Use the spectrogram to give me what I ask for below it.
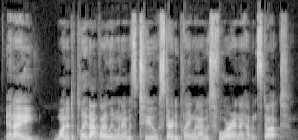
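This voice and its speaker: Audible room echo surrounds a woman speaking at a moderate pace with an American accent. Her pitch is fairly high, with ordinary pitch variation. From United States. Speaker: musician and Facebook group host. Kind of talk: personal reflective talk. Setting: online live video.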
